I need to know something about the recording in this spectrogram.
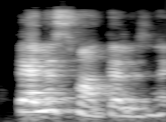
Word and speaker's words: Telesma: Thelisma, am I right with the pronunciation? Telesma, yeah.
